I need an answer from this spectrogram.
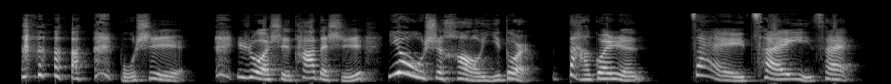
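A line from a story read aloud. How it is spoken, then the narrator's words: Loud laughter. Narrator (Chinese): 王婆大笑道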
